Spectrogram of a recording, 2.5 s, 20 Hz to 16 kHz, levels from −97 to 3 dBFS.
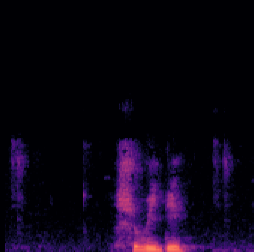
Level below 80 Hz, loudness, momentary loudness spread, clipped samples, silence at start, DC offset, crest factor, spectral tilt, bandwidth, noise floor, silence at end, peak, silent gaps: -64 dBFS; -30 LUFS; 24 LU; under 0.1%; 1.15 s; under 0.1%; 18 dB; -7 dB/octave; 7.4 kHz; -77 dBFS; 0.7 s; -16 dBFS; none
